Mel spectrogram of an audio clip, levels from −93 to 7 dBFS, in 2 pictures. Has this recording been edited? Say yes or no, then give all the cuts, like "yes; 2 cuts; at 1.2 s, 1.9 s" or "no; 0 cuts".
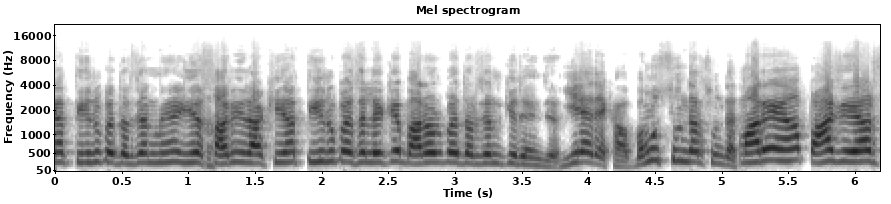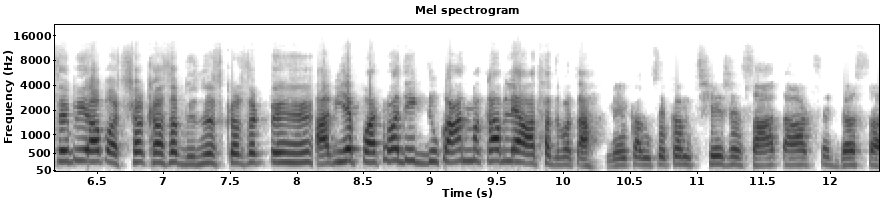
yes; 2 cuts; at 5.1 s, 8.1 s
